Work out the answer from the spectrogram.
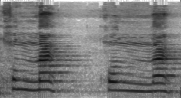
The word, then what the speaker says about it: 콧날: 내까라든가 아니면 콧날 니은 소리 나죠? 니은 소리가 나죠?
